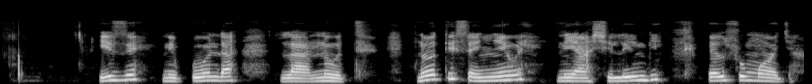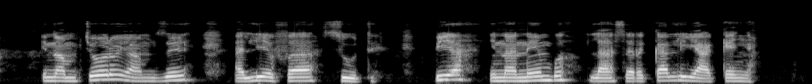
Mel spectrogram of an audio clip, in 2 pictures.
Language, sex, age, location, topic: Swahili, male, 18-24, Nakuru, finance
